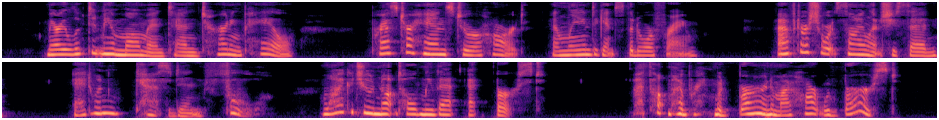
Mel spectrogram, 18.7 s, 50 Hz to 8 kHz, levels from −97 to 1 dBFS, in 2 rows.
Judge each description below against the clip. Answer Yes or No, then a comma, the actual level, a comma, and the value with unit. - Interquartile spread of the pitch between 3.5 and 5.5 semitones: Yes, average, 4.4 semitones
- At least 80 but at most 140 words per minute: No, average, 160 wpm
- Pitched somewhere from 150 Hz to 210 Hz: No, very high, 260 Hz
